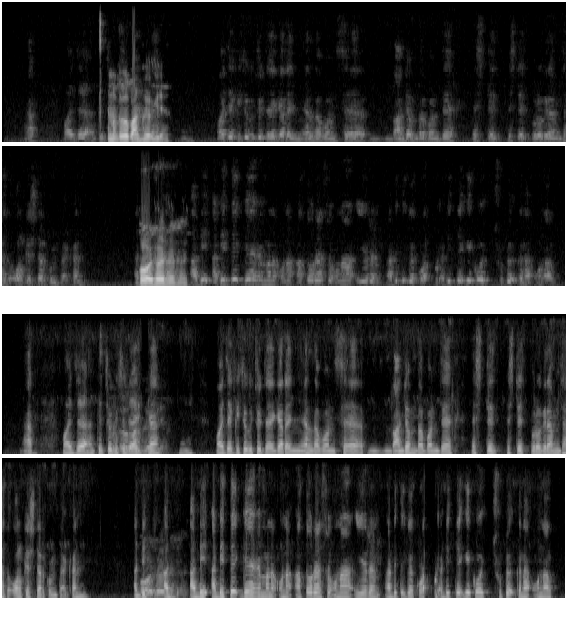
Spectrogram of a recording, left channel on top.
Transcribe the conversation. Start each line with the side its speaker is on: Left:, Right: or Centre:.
Right: ᱟᱨ ᱦᱚᱜᱼᱚᱭ ᱡᱮ ᱠᱤᱪᱷᱩ
Left: ᱱᱚᱛᱮ
Right: ᱠᱤᱪᱷᱩ
Left: ᱫᱚ
Right: ᱡᱟᱭᱜᱟᱼᱼ
Left: ᱵᱟᱝ ᱦᱩᱭᱩᱜ ᱜᱮᱭᱟ
Right: ᱦᱮᱸ ᱦᱚᱜᱼᱚᱭ ᱡᱮ ᱠᱤᱪᱷᱩ ᱠᱤᱪᱷᱩ ᱡᱟᱭᱜᱟ ᱨᱮ ᱧᱮᱞ ᱫᱟᱵᱚᱱ ᱥᱮ ᱟᱸᱡᱚᱢ ᱫᱟᱵᱚᱱ ᱡᱮ ᱼᱼ ᱥᱴᱮᱡ ᱥᱴᱮᱡ ᱯᱨᱳᱜᱨᱟᱢ ᱡᱟᱦᱟᱸ ᱫᱚ ᱚᱨᱜᱮᱥᱴᱟᱨ ᱠᱚ ᱢᱮᱛᱟᱜ ᱠᱟᱱᱼᱼ ᱟᱹᱰᱤ
Left: ᱦᱳᱭ ᱦᱳᱭ ᱦᱳᱭ ᱦᱳᱭ
Right: ᱟᱹᱰᱤ ᱟᱹᱰᱤ ᱛᱮᱫ ᱜᱮ ᱢᱟᱱᱮ ᱚᱱᱟ ᱟᱛᱳ ᱨᱮᱱ ᱥᱮ ᱚᱱᱟ ᱤᱭᱟᱹ ᱨᱮᱱ ᱟᱹᱰᱤᱼᱼ ᱚᱱᱟᱛᱮ ᱠᱚᱲᱟ ᱠᱩᱲᱤ ᱟᱹᱰᱤ ᱛᱮᱫ ᱜᱮᱠᱚ ᱪᱷᱩᱴᱟᱹᱜ ᱠᱟᱱᱟ ᱚᱱᱟᱼᱼ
